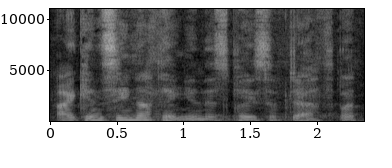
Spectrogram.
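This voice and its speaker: A proud, stately ghost navigator. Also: female voice, a bass voice, moderate pace. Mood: somber. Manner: stately, formal, aggrieved.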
